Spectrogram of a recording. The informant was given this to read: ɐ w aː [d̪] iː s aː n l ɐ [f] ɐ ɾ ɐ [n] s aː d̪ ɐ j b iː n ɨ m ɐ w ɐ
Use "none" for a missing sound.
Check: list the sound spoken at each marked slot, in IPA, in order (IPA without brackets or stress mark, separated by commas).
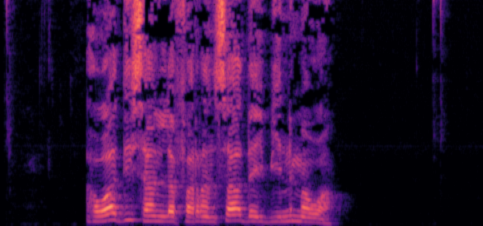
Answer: d̪, f, n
